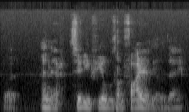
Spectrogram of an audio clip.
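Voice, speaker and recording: A man's voice: fairly low pitch, steady tone, a little fast, gravelly, a little mellow. A man co-hosting a casual podcast, rambling with sardonic asides. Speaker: podcast co-host. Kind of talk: casual chat.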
